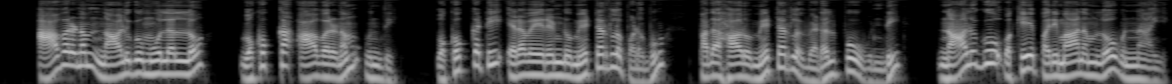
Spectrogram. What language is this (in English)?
Telugu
